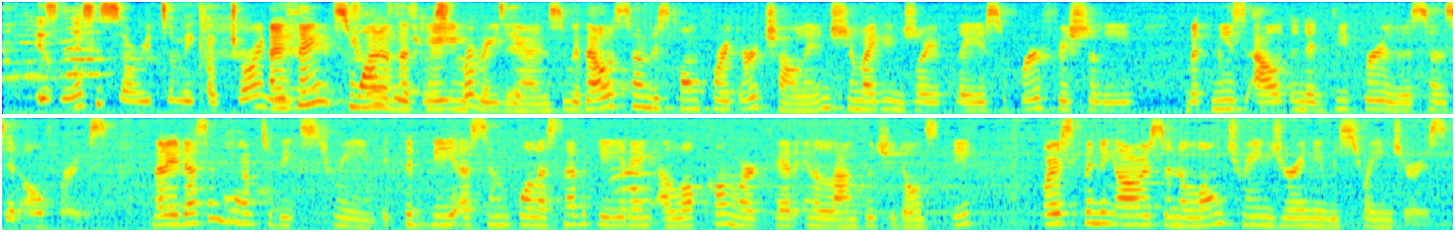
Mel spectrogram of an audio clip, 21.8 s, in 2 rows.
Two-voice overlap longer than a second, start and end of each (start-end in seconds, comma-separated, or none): 2.6-3.9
